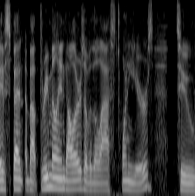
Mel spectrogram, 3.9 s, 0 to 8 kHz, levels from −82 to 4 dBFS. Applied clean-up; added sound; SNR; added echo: neural mask model DeepFilterNet 3.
